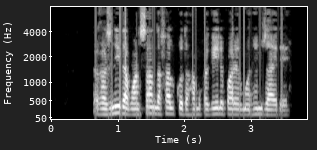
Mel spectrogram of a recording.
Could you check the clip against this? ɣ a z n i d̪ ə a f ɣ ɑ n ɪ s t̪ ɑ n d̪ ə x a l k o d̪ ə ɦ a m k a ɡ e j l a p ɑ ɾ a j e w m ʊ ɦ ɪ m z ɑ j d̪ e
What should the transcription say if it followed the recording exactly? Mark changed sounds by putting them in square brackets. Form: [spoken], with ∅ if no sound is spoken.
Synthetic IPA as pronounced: ɣ a z n i d̪ ə a f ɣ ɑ n ɪ s t̪ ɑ n d̪ ə x a l k o d̪ ə ɦ a m k a ɡ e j l a p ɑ ɾ a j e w m ʊ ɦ ɪ m z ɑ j d̪ e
